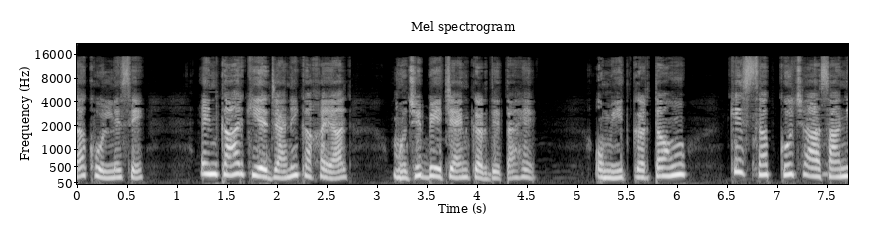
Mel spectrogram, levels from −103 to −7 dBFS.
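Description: Throughout the speech, the treble sounds synthetic and gritty, with s sounds turning metallic and nothing above 14.9 kHz. This is most likely HE-AAC compression at a low bitrate, around 20 kbps, rebuilding the upper band from copied lower bands rather than coding it directly.

At 3.64 to 3.68 s, then at 4.12 s and 4.28 s, pre-echo appears: a brief hiss leads each sharp onset by 15 to 36 ms, because quantisation noise spread across the transform block reaches back before the attack, blunting it.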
